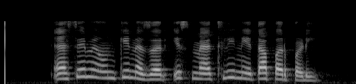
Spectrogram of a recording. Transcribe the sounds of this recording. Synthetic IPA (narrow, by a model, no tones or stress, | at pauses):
ɛːsemẽʊnkinɐzəɾɪsmɛːt̪ʰlineːt̪apɐɾpɐɽiː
